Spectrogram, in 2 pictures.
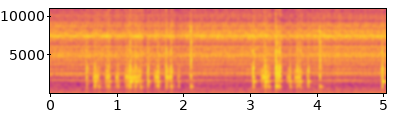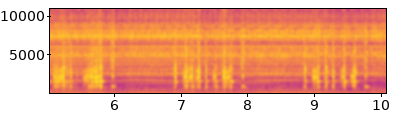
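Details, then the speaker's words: Old hard drive on Bluesky SCSI initiator, not recognised: irregular sharp clicking bursts; owner feels heavy vibration while spinning, not from seeking, suspects the bearings. Hard drive clunking. "When it's spinning, there's a lot of vibration coming from the drive, and that's not from the seeking, that's just from the bearings. I think something's going on in there."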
